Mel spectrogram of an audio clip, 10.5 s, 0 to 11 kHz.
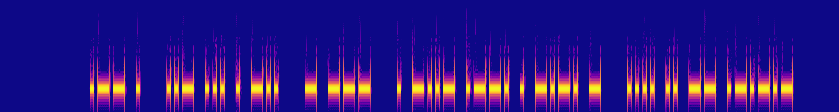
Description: Morse code, heard as a keyed tone, about 25 wpm, 700 Hz. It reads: WE USED TO EXPECT HIM.
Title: Sentences from Top 1100 Words 25wpm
